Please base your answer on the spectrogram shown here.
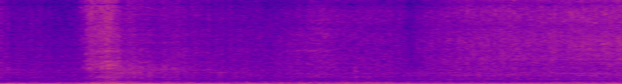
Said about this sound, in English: Just wanted to run it so you see how easily it starts. Idles. Should have been a know-your note. Rev.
